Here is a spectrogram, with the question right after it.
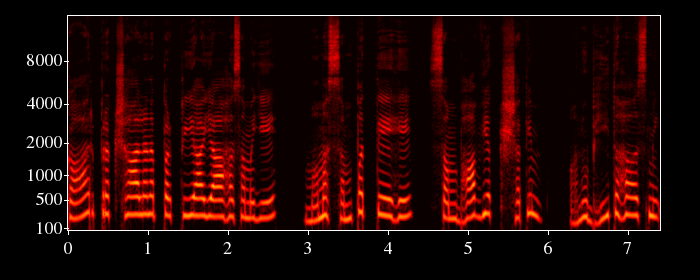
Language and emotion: Sanskrit, fearful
